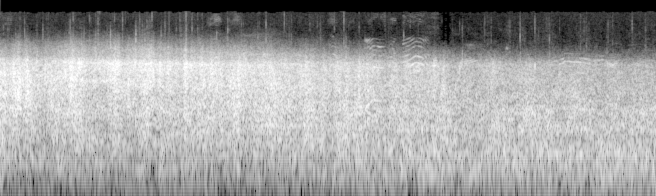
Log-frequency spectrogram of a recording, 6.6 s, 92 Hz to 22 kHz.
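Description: A formation of BAE Hawk T1 jets flying past, their Adour turbofan engines making a loud, steady rushing jet noise.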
